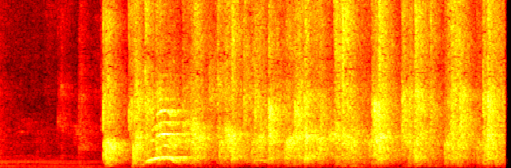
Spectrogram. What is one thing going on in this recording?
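A slide guitar plays loudly through an amplifier, its notes gliding up and down.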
